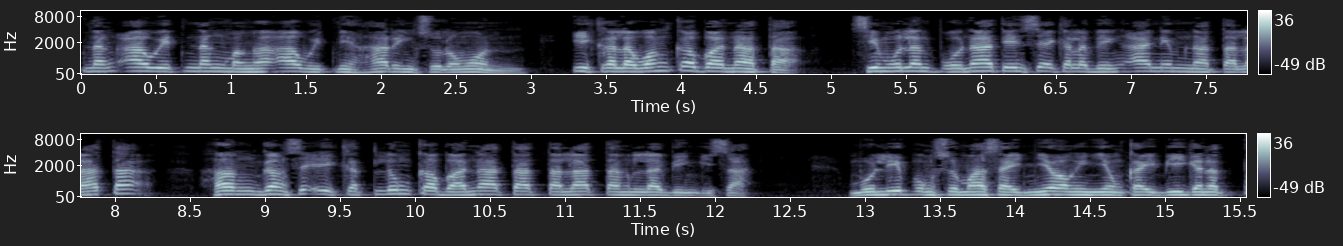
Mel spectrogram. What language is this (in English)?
Filipino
